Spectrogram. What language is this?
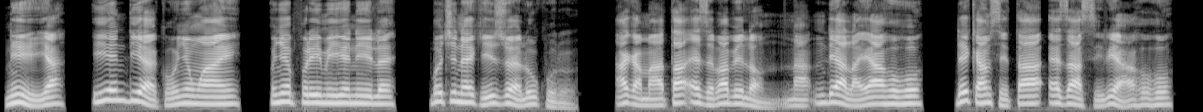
Igbo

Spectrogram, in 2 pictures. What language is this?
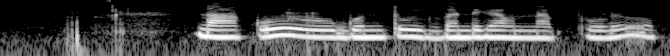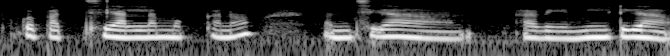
Telugu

